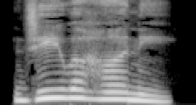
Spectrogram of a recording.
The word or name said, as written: ಜೀವಹಾನಿ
